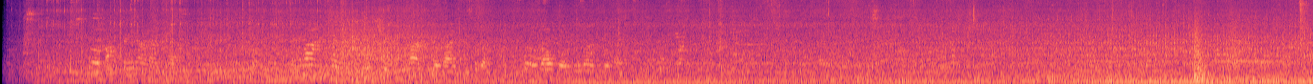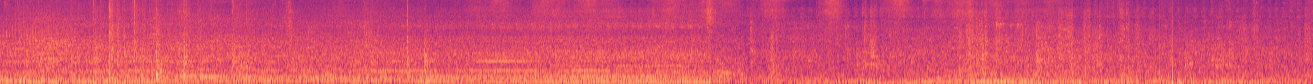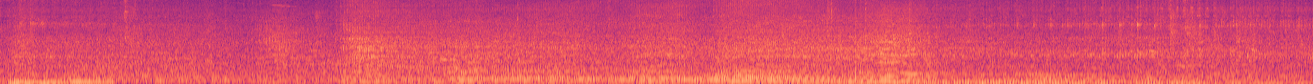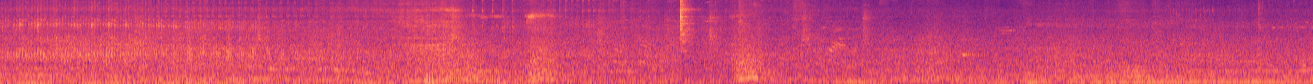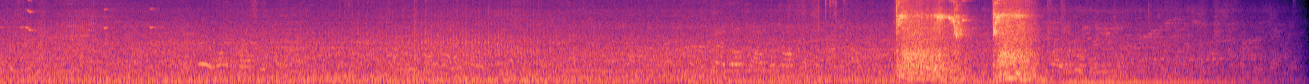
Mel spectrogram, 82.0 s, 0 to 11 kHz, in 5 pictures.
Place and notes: in the traditional market, Traffic Sound, garbage truck on arrival
Zoom H4n
New Taipei City, Taiwan, 18 January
